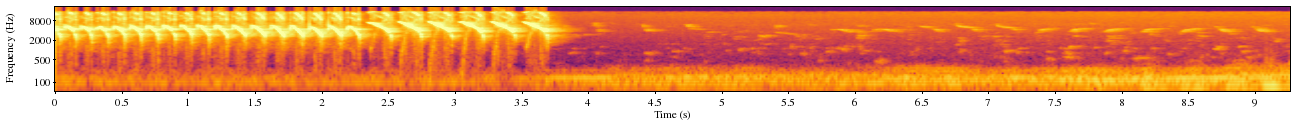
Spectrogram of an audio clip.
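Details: Canary (Serinus canaria) sings a fast, high rolling trill shifting into quick rising sweeps, stopping abruptly after four seconds, then faint chirps; song played to stimulate other canaries to keep singing.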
